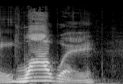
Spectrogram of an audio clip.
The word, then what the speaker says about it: Huawei: So forget the H. It's like a silent H. So start with the... – The W. – Yeah, Huawei. – It's definitely not an English word. – Just think of it as a W.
